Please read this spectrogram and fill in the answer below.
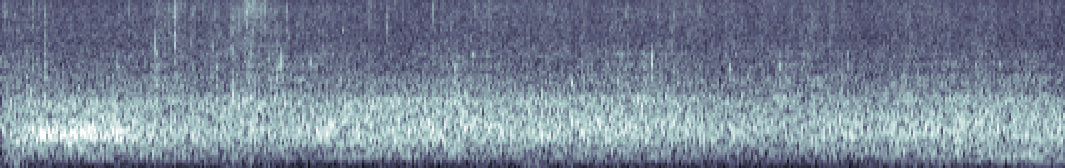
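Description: Steady rushing outdoor noise of wind and water, with a faint, steady low hum under it that gains a few higher tones near the end.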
